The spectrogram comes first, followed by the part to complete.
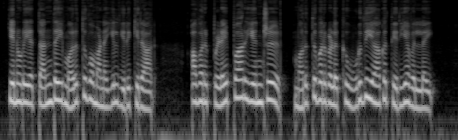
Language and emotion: Tamil, sad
